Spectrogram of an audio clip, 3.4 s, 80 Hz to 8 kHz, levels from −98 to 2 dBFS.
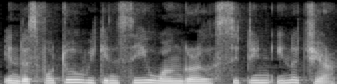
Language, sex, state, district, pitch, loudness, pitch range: English, female, Nagaland, Dimapur, 210 Hz, -15 LUFS, 190-230 Hz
